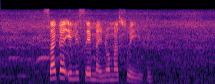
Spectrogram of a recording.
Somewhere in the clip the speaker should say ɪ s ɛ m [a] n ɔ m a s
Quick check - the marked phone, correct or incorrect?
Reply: correct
